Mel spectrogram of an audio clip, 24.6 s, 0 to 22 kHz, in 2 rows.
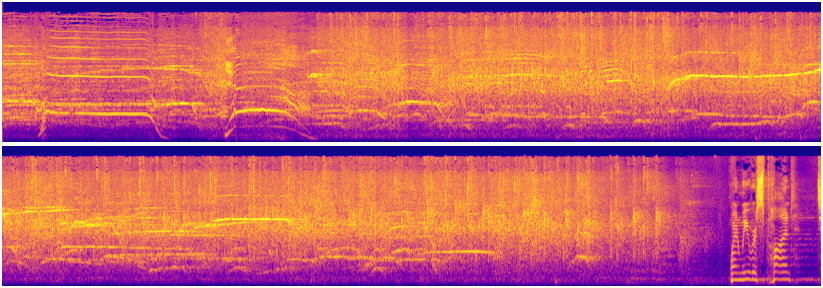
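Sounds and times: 
whoops and high shouts: 0.0 - 19.8
church service audience applause and cheering: 0.0 - 23.0
speech: 23.3 - 24.5.

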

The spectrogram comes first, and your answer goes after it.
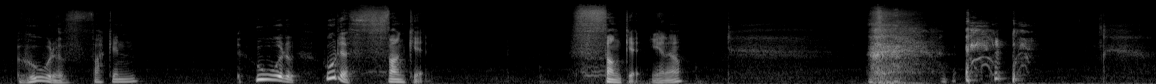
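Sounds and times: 
speech: 0.3 - 1.5, 2.6 - 4.4, 5.7 - 6.9
person coughing: 8.7 - 10.5.

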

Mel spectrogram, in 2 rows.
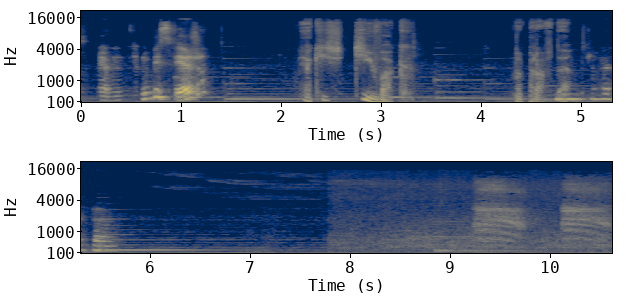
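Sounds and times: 
speech: 0.2 - 1.4, 2.2 - 3.4, 4.4 - 5.8
raven cawing: 8.6 - 10.6.

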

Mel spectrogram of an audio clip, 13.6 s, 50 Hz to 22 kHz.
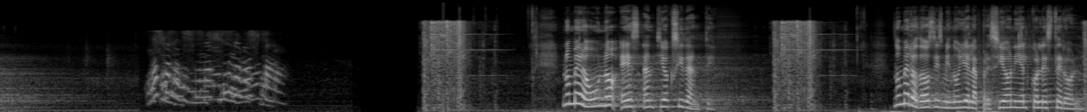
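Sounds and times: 
cash register ka-ching with rattling drawer: 5.2 - 6.5, 9.5 - 10.8
speech: 7.0 - 9.0, 11.2 - 13.5.

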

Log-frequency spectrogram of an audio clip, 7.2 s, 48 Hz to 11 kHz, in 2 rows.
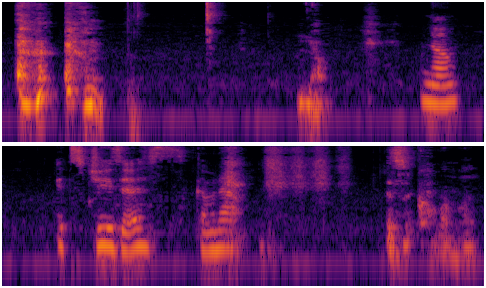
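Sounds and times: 
person coughing harshly: 0.1 - 0.9
speech: 0.6 - 0.8, 2.2 - 2.5, 3.2 - 7.2.

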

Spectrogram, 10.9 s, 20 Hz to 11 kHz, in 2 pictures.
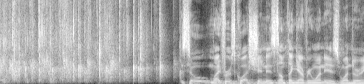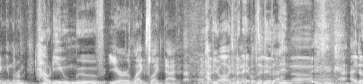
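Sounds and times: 
audience applauding: 0.0 - 2.8
sharp loud claps: 0.0 - 2.8
speech: 2.7 - 10.9
laughter: 8.0 - 10.9.

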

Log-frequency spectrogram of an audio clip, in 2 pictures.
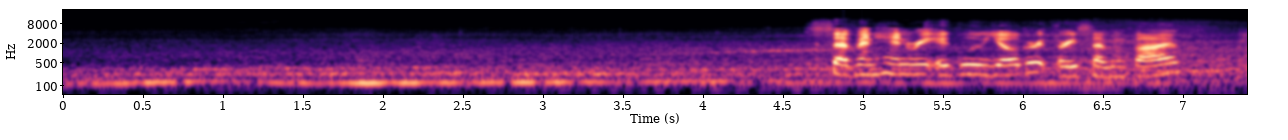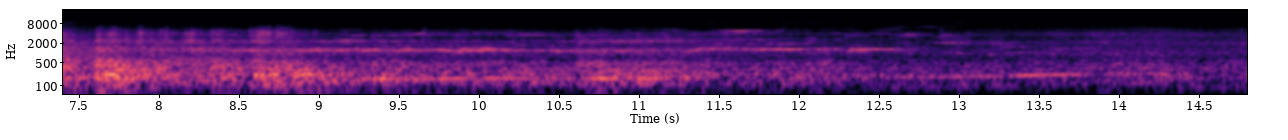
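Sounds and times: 
steady roar of machinery or traffic noise: 0.0 - 14.7
partial siren-like wail from a car wash: 2.6 - 14.7
speech: 4.7 - 7.2.

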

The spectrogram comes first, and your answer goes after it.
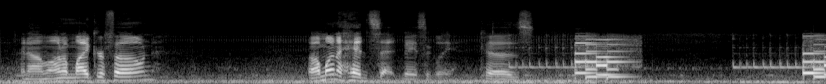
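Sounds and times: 
low road rumble while driving: 0.0 - 8.2
speech: 0.2 - 1.6, 3.1 - 6.2
phone ringtone from an incoming spam call: 5.3 - 6.4, 7.4 - 8.2.

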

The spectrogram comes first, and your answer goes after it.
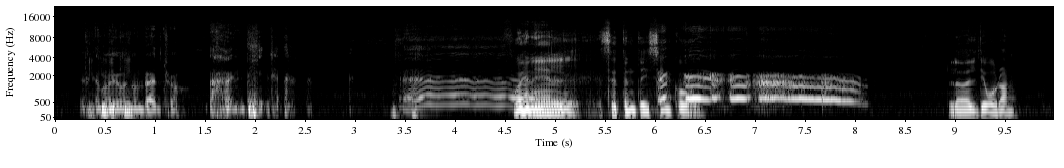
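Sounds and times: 
speech: 0.3 - 2.4, 3.4 - 3.9, 4.6 - 6.6, 8.9 - 9.7
laughter: 3.4 - 4.6
person imitating a chicken crowing: 3.4 - 4.9, 6.0 - 8.2.

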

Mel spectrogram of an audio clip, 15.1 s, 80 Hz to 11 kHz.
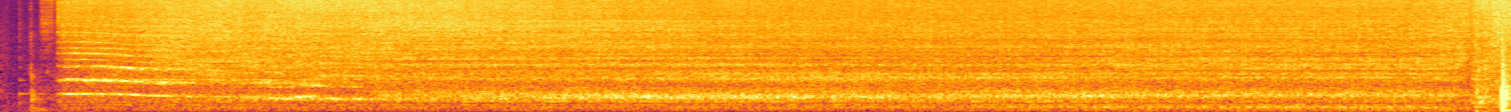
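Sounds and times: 
loud steady sizzle: 0.5 - 15.0
kitchen clatter while making tomato sauce pasta: 14.7 - 15.0.

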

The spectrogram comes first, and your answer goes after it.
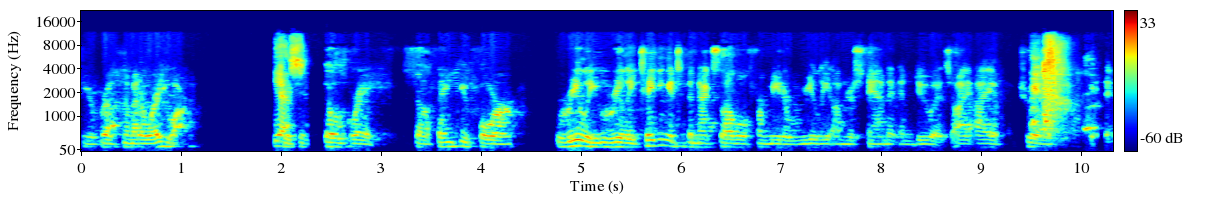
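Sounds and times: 
speech: 0.1 - 1.2, 1.9 - 10.3
single sharp sneeze: 9.5 - 10.0.

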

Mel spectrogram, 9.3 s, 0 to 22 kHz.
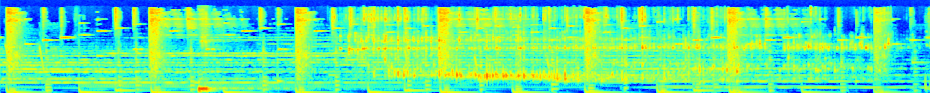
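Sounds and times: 
music with a soft rhythmic beat: 0.0 - 9.2
coffee pouring into a cup: 3.4 - 9.2.

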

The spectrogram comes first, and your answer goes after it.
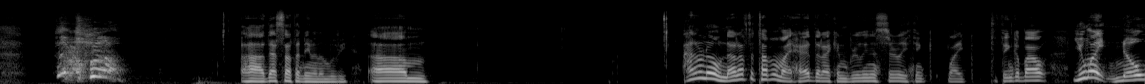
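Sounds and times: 
faint noise: 0.0 - 11.4
single forceful sneeze: 0.6 - 1.3
speech: 0.8 - 1.3, 2.4 - 4.4, 6.8 - 11.4.

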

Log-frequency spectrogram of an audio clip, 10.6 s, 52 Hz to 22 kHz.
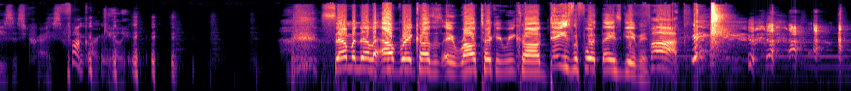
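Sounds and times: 
speech: 0.0 - 2.3, 3.7 - 9.0
people laughing: 0.8 - 2.4, 8.6 - 10.6
sharp slaps: 8.7 - 9.2.

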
